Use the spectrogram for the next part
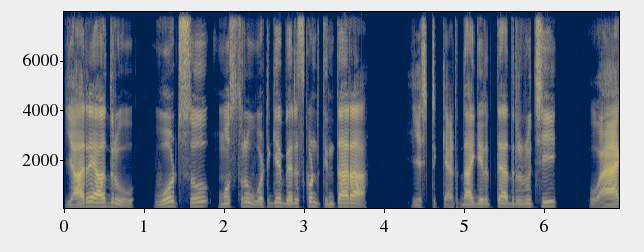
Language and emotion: Kannada, disgusted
